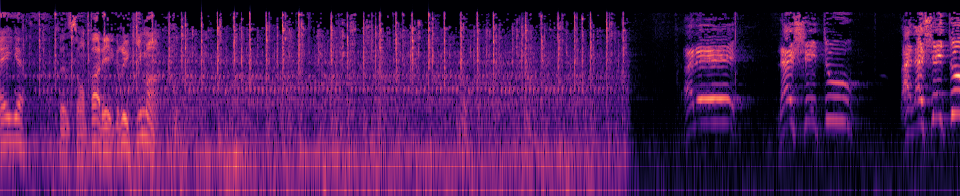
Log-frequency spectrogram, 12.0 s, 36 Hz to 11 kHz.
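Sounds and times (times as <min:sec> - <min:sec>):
winch motor humming and clicking: 0:00.0 - 0:08.0.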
